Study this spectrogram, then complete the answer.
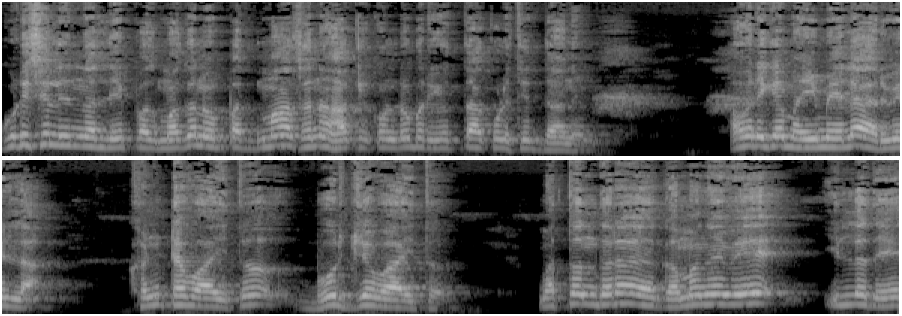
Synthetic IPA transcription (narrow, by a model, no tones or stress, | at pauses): ɡuɽisilinːɐlːipɐmɐɡɐnupɐd̪maːsɐnuɦaːkiko̞ɳɖubɐɾijut̪ːakuɭisid̪ːaːne̞ | ɐʋɐniɡemɐjmeːle̞ɐɾʋilːɐ | kʰɐɳʈɐʋaːjit̪ubʱuːɾd͡ʒjɐʋaːjit̪u | mɐt̪ːo̞nd̪ɐɾeɡɐmɐnɐʋeː | ilːɐd̪e̞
